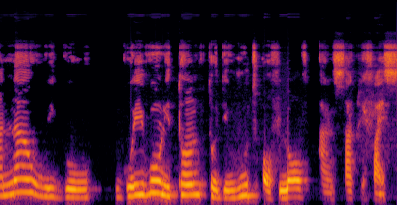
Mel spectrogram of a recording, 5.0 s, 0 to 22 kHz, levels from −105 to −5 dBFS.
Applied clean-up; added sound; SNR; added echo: none; none; none; none.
